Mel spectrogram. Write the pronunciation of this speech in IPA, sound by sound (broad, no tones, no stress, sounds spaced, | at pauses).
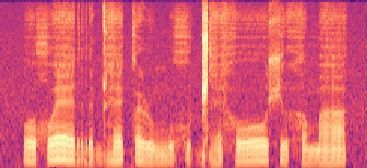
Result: o χʷ ɛː r ɛ ɖʱ ɛ k ʌ ɭ u m u x u ɡ͡ǁ ɛ h oː ʃ ɯ h ʌ m a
